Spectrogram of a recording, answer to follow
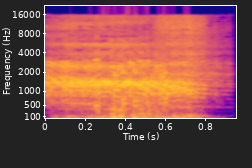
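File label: pain severe, male; tf2; garrysmod; mvm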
